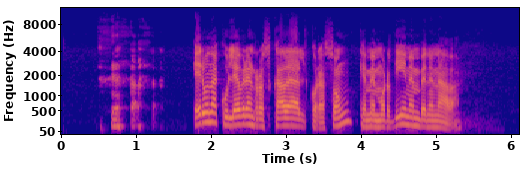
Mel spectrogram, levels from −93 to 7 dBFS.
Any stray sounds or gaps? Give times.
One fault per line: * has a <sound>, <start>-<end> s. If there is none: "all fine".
* has a laugh, 0.5-1.4 s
